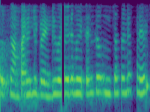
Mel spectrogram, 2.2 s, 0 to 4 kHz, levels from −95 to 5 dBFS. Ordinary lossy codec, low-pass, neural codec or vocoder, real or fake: none; 3.6 kHz; codec, 44.1 kHz, 1.7 kbps, Pupu-Codec; fake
